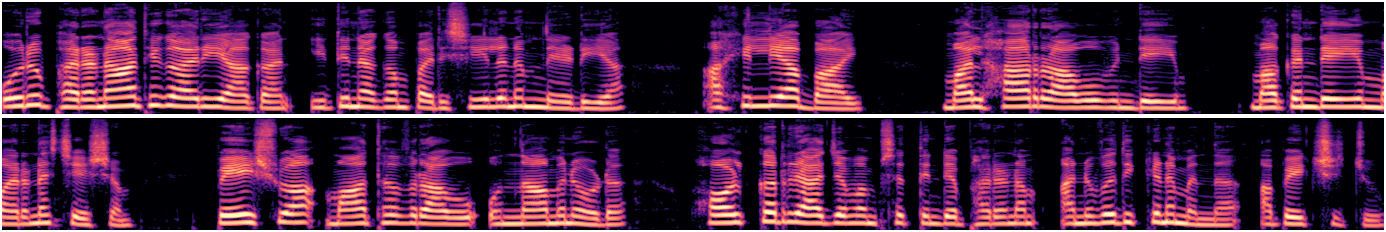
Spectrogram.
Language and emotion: Malayalam, neutral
